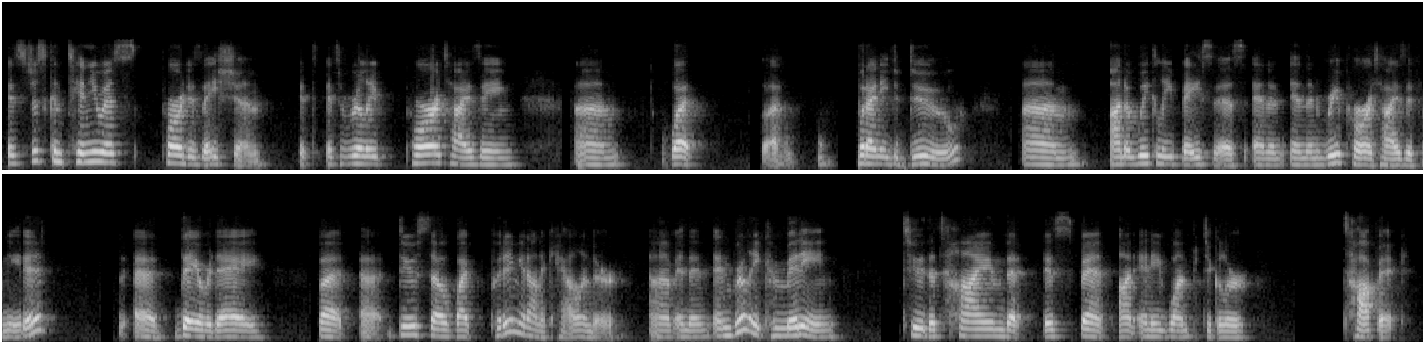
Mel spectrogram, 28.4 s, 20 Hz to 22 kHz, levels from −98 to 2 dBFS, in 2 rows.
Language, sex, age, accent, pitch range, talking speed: English, female, 30-49, American, 150-185 Hz, 120 wpm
